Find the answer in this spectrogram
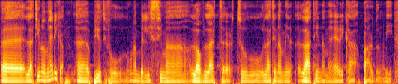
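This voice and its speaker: A man with an Italian accent talks at a medium pitch in a relaxed tone, with fairly even intonation. He goes at a fairly slow pace with hardly any pauses. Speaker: radio DJ. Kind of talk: radio music show links. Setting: studio in Glasgow. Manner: relaxed, code-switching Italian and English.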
